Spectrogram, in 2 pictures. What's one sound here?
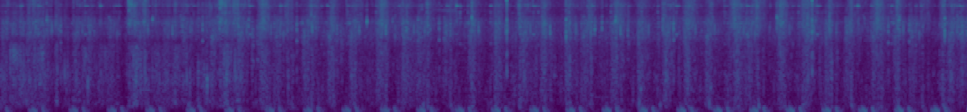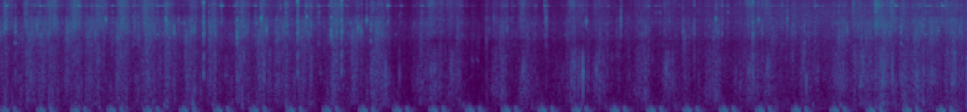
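Footsteps tread steadily on grass and dirt.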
